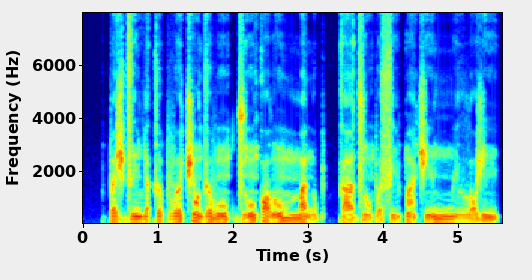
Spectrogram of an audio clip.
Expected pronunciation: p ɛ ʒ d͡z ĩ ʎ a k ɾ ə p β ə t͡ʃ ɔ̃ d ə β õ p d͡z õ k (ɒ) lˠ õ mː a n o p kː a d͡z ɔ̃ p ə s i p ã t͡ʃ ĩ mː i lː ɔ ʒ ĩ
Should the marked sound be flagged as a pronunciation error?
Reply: no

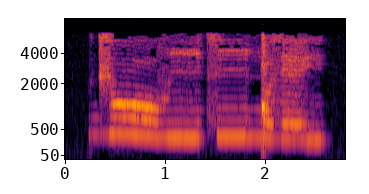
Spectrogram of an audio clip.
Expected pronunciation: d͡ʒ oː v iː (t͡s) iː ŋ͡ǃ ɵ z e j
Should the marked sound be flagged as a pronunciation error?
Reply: no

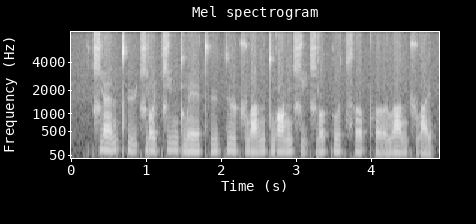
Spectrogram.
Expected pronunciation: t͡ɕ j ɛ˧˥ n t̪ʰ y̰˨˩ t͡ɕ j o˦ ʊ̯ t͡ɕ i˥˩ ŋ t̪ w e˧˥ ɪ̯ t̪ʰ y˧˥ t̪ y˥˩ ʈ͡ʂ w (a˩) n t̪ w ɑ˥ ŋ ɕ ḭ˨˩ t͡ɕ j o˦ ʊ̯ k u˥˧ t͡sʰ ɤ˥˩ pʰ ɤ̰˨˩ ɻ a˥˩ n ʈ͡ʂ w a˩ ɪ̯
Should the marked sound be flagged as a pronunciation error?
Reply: yes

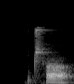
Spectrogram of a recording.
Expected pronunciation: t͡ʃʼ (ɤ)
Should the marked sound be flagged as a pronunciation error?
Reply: yes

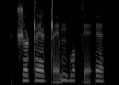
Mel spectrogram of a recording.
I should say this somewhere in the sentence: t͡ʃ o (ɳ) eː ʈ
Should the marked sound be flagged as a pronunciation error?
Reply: yes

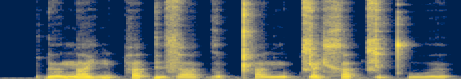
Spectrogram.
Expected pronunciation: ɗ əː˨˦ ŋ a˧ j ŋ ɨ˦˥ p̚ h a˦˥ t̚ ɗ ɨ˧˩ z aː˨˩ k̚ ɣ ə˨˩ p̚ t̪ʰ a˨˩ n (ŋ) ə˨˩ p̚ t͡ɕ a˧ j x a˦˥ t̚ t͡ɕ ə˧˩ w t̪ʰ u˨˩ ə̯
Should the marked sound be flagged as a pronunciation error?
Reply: no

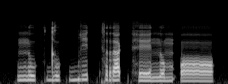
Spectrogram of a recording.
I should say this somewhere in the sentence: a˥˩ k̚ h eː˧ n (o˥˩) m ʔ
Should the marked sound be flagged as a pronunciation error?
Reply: yes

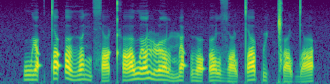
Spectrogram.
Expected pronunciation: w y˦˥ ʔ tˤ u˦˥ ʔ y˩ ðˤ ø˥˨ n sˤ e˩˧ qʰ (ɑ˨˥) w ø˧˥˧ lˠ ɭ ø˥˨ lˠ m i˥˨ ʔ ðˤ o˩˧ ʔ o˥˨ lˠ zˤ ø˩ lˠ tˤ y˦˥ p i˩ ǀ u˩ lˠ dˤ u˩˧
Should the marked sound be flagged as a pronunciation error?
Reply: no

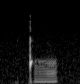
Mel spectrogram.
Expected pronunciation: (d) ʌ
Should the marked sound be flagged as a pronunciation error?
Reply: yes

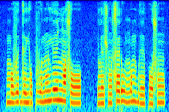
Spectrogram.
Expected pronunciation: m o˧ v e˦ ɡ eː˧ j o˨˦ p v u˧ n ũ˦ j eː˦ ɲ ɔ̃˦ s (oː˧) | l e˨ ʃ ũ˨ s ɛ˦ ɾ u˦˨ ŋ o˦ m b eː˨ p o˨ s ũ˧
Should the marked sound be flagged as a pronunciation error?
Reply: no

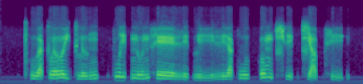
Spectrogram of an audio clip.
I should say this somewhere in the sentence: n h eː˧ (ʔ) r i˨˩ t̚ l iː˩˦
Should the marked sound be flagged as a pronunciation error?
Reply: yes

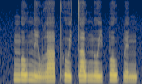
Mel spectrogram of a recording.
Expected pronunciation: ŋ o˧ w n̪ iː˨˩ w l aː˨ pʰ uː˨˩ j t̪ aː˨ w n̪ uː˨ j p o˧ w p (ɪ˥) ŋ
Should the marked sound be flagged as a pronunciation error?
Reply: yes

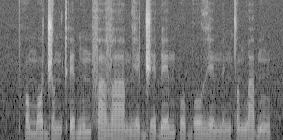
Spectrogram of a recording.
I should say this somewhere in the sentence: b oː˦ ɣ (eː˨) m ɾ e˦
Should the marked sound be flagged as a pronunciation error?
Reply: no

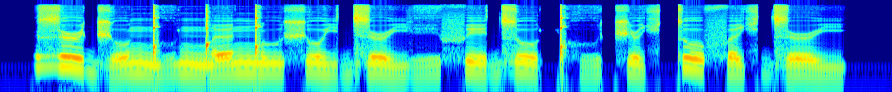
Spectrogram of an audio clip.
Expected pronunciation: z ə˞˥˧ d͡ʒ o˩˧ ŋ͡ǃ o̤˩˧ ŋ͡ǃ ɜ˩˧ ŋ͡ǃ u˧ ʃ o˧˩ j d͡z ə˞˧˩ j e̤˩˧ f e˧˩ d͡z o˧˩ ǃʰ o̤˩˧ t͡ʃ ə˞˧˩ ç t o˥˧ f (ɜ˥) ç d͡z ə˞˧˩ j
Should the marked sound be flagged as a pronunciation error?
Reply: yes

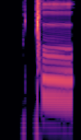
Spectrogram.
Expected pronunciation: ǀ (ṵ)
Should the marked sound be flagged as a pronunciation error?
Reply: yes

